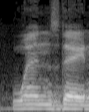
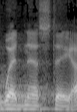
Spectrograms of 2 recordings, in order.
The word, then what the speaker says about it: Wednesday: And it's pronounced Wednesday, not Wednesday.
